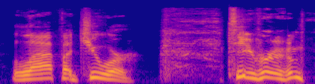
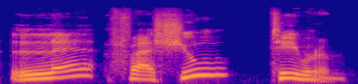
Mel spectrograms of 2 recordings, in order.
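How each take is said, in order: First: The name is said with a Southern American pronunciation. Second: The name is attempted with a French pronunciation. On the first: "if you're from Atlanta" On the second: "I'm not French, so I'm gonna say this wrong"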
